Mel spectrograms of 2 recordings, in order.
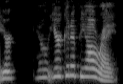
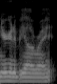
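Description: First: The tone is warm and soothing. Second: The tone is curt and dismissive. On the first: The comfort feels caring and reassuring. The speaker calls it right. "Same words, totally different feeling" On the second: The comfort feels hollow and brushes the feeling off. The speaker calls it wrong. "That does not give you the warm fuzzies"

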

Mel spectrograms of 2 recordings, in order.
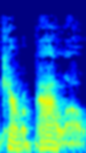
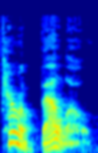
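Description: First: The name is said with an Italian pronunciation. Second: The name is said with a Spanish pronunciation. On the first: The speaker calls it wrong. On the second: The speaker calls it right. "It's Caraballo"

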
